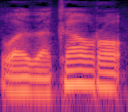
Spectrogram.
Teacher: Wa dzakara ini enggak ada hukum. Wa-nya qasar, da-nya qasar. Qasar itu apa? Pendek. Ka-nya qasar, ro-nya baru tebal karena barisnya di atas.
